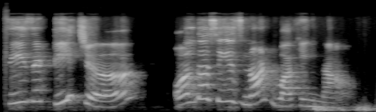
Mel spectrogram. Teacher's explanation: we can use rising tone to show the sentence is not finished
